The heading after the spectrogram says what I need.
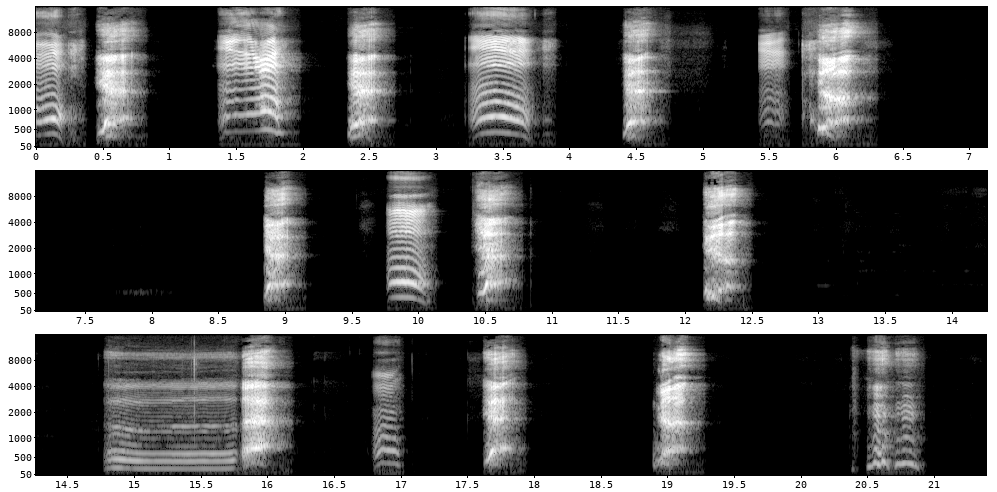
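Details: A mother hiccuping: sharp, abrupt voiced hiccups recurring about once a second, mixed with bursts of laughter in a quiet room; hiccups.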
